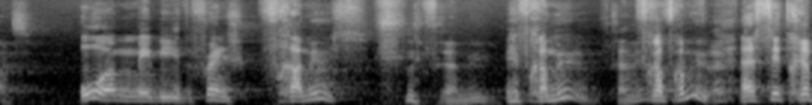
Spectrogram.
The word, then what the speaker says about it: Framus: And I just played this idol maker from Framus, which is how you say it in German, Framus. With a big R, no, Framus.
